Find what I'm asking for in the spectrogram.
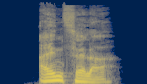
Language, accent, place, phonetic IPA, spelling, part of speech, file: German, Germany, Berlin, [ˈaɪ̯nˌt͡sɛlɐ], Einzeller, noun, De-Einzeller.ogg
- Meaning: monad, protozoon, unicell, unicellular organism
